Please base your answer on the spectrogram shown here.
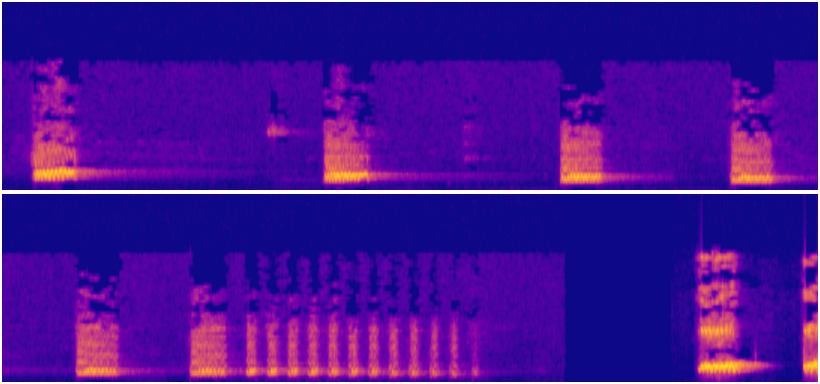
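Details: Tataupa tinamou (nambu-pé-roxo) song, used to attract males and females: spaced, falling whistled notes about every one and a half seconds, then a quick stuttering trill of a dozen short notes, then one more whistle.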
